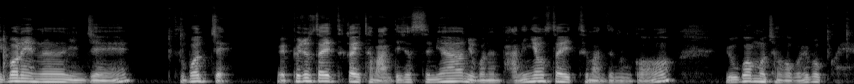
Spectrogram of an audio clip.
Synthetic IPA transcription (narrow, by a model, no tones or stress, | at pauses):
ibʌne̞nɯnind͡ʑe̞ | tubʌnt͡ɕ͈e̞ | we̞pʰjod͡ʑuns͈aitʰɯ̥k͈ad͡ʑitama̰ndɯɕʰʌs͈ɯmjʌnjobʌnenɯnpanɯŋjʌŋs͈aitʰɯmandɯnɯnɡʌ | joɡuɦambʌnt͡ɕʌɡʌbɯɭhe̞boɭk͈ʌejo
